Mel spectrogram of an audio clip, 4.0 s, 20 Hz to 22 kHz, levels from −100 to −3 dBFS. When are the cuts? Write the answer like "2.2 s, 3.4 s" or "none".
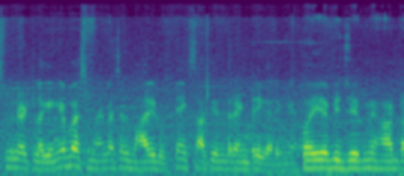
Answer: none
